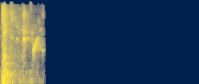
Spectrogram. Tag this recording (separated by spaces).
marine Run aquatic wave blop Slap bloop Lake Running Game Water Splash Dripping aqua River Drip pour crash pouring Movie Sea Wet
